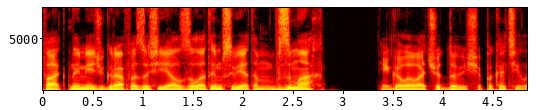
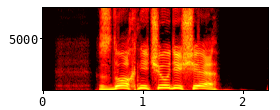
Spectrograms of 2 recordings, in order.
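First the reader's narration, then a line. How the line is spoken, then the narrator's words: Shouted. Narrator (Russian): выкрикнул Иван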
